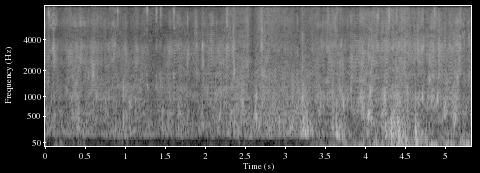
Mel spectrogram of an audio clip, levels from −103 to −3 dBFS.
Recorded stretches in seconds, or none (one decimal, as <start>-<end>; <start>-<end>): none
